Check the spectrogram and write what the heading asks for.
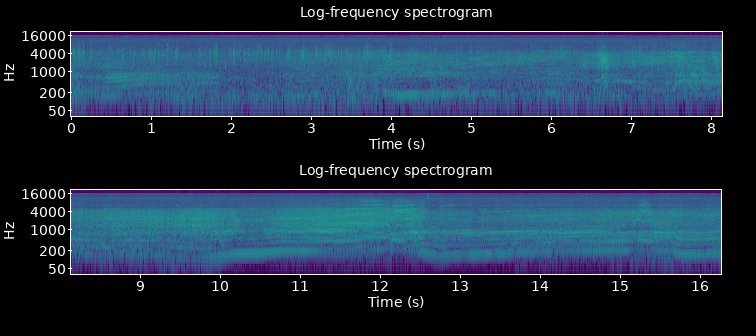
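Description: Rally car engine revving hard on a gravel stage, its pitch climbing and falling repeatedly with gear changes and lifts off the throttle. There is a sharp drop in revs about three-quarters of the way through. The car comes through the bend and pulls away.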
